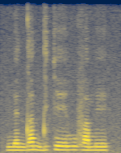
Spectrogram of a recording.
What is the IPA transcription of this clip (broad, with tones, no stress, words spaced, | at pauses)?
ŋɛ˨n da˦˨ndɪ˦ keː˦βu˦va˦ me˦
